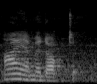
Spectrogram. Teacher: For example, I am a doctor, oru statement aanu, avada ellam poornathayundu, the sense is complete and therefore, it is non-expectant kind of intonation.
